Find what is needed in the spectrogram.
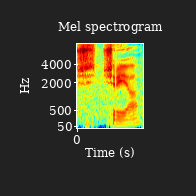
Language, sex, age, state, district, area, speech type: Goan Konkani, male, 18-30, Goa, Murmgao, rural, spontaneous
